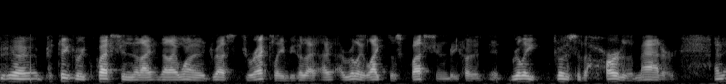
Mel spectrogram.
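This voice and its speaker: A man explaining business matters off the cuff on a conference call, often repeating words as he starts a sentence. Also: medium pitch. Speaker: company presenter on a conference call. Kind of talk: unscripted explanatory business talk. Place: conference call over a phone line. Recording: tinny phone-line conference call audio.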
